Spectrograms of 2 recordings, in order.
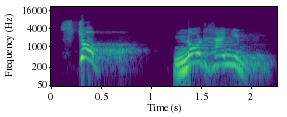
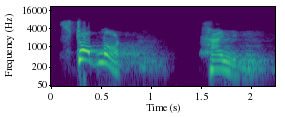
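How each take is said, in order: First: There is a pause after stop. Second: There is a pause after not.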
